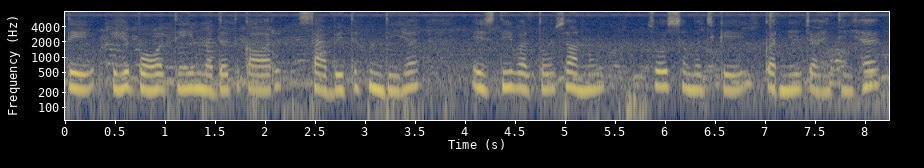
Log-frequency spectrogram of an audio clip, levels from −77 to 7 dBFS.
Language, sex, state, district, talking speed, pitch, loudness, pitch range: Punjabi, female, Punjab, Kapurthala, 130 wpm, 235 Hz, -16 LUFS, 220-250 Hz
